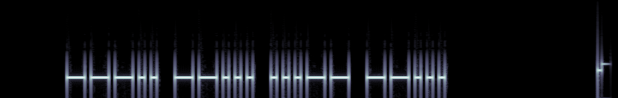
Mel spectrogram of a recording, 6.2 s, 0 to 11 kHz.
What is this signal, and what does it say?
Morse code, heard as a keyed tone, about 20 wpm, 700 Hz. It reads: 8737
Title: Common Cut Numbers - 4-Digit 20wpm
